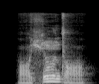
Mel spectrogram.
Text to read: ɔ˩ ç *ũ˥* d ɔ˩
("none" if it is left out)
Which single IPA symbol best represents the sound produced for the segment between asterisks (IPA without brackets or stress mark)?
ũ˥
